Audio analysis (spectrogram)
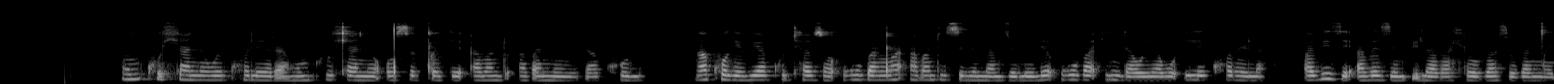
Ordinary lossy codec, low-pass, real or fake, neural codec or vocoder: AAC, 64 kbps; 7.2 kHz; real; none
